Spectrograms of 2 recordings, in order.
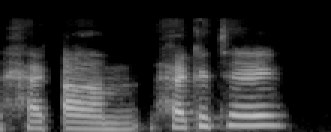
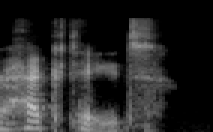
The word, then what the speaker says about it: Hekate: except for the fact that they call on Hekate or Hekate. I'm not sure which way is the right way to say it, but they say it wrong for sure. They call her Hectate, which is incorrect, and I was really annoyed by that.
